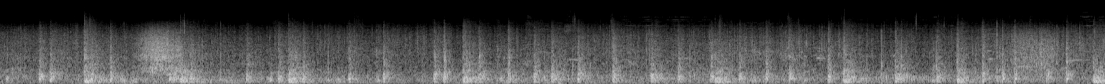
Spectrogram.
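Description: Aerial fireworks show: a dense, unbroken run of booms and sharp reports. A brighter crackling burst comes about a second and a half in and again near the end.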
